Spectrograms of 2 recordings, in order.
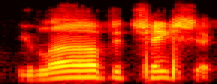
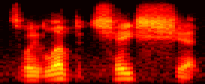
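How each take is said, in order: First: Louder and slower, leaning on loved; loud repeat. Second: Said in the usual way. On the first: Shown as a demonstration. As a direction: repeat it so the back of the room hears. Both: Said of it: "Can y'all still hear me?".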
